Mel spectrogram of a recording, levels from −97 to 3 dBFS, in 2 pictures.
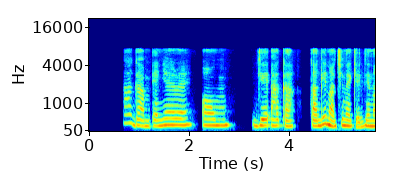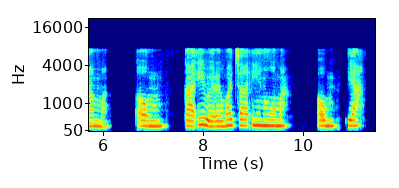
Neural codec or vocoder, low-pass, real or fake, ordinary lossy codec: none; 7.2 kHz; real; none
